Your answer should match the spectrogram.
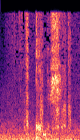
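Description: Pen scratching across paper as a letter is written in the desert, a few short scribbling strokes, quiet and alone.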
